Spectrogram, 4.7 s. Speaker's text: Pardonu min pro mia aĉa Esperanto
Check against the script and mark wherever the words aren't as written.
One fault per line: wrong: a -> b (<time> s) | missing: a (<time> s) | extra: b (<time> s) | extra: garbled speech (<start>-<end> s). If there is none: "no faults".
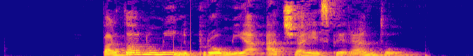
no faults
